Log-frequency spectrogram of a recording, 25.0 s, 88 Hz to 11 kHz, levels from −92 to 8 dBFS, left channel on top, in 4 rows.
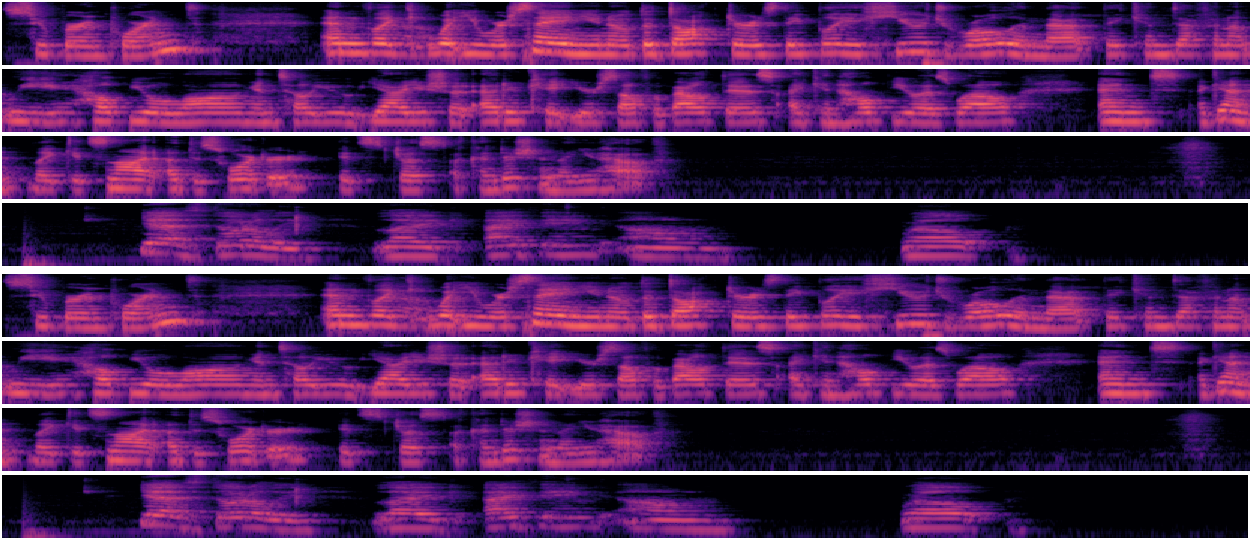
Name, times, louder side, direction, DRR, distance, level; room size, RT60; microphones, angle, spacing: voice 1, 0.0-15.7 18.4-18.5, left 3 dB, 15° left, 0.4 m, -31 dB
voice 2, 1.9-2.2 19.4-20.2 20.6-22.4 23.2-23.7, right 1 dB, 90° right, 2.2 m, -38 dB
4.8 x 2.6 x 3.1 m
head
